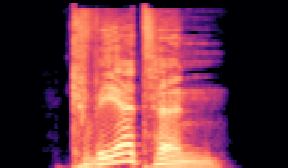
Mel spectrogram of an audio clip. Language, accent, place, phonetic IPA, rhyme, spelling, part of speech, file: German, Germany, Berlin, [ˈkveːɐ̯tn̩], -eːɐ̯tn̩, querten, verb, De-querten.ogg
- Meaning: inflection of queren: 1. first/third-person plural preterite 2. first/third-person plural subjunctive II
